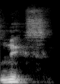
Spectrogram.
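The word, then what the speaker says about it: nos: a GopherCon talk that surely should be pronounced Goose equals noose.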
